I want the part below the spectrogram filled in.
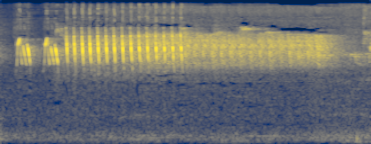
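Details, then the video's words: Ciblek gunung, the bar-winged prinia, singing in ngebrem style as tutor material. A couple of quick notes lead into a fast ticking high trill that blurs into a steady buzz and fades. "Burung ciblek gunung gacor ngebrem"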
